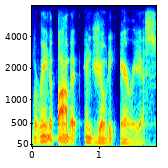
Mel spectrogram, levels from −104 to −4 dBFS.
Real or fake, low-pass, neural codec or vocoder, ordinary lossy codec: real; 7.2 kHz; none; Opus, 24 kbps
